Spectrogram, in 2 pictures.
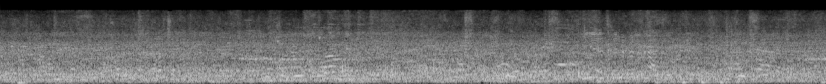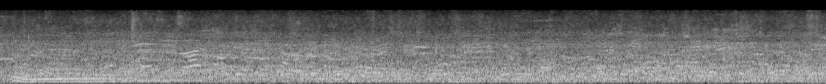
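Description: A crowd of people chatter in a large indoor hall.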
